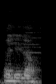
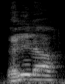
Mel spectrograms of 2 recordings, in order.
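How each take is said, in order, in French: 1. C'est dit sur un ton doux, amical. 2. C'est dit sur un ton dur, agressif. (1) "Au lieu de" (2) "ce ton de voix, il est déjà agressif"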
